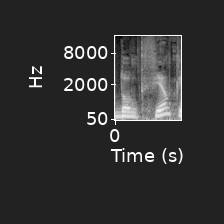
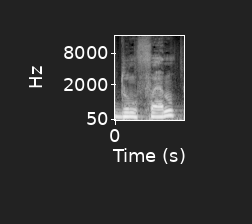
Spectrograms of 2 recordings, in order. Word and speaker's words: Dongfeng: На самом деле э, фирма Dongfeng, или правильно, наверное, произносить Dunfen.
